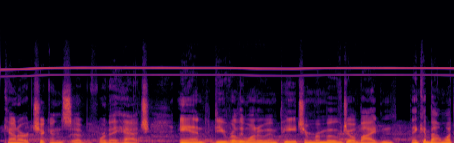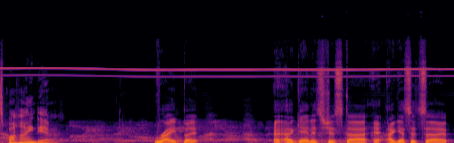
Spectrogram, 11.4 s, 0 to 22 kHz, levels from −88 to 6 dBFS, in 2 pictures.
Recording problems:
high-pitched whine; noticeable; throughout; 11.5 kHz, 15 dB below the speech
background chatter; noticeable; throughout; 3 voices, 15 dB below the speech

